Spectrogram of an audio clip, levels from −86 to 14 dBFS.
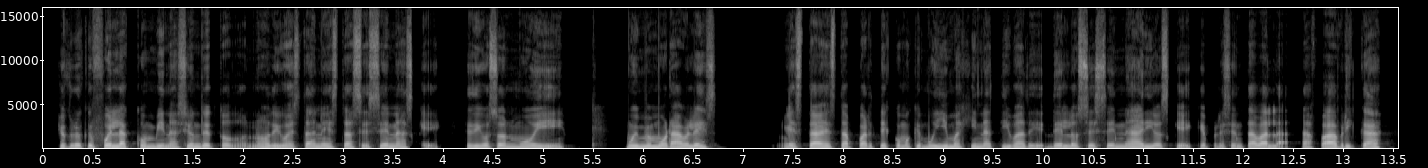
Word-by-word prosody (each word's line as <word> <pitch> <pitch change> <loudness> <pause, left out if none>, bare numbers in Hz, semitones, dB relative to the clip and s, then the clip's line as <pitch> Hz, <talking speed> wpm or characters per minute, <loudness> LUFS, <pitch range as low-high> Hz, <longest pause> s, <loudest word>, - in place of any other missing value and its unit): Yo 170 - -2
creo 235 +4 0
que 220 - -1
fue 150 -7 +4
la 160 +3 +5
combinación 125 -3 -1
de 120 -1 +3
todo, 100 -3 -5
¿no? 130 +3 -1
Digo, 115 -5 +1
están 125 +4 -1
estas 135 +1 -1
escenas 125 0 -1
que, - - -14 0.2
te 115 - -3
digo, 120 +1 0
son 125 0 +1
muy 125 -1 -1 0.6
muy 145 -1 +4
memorables. 140 +6 +3 0.6
Está, 125 0 +3
esta 130 0 0
parte 120 +3 -1
como 110 -2 -5
que 135 - -3
muy 135 0 +1
imaginativa 130 -1 0
de - - -4
de 125 0 0
los 120 -1 -1
escenarios 120 +2 0
que 125 - -6
que - - -7
presentaba 120 -1 0
la - - -5
la 120 - -2
fábrica. 160 +8 +2
125 Hz, 165 wpm, -23 LUFS, 120-140 Hz, 0.6 s, la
